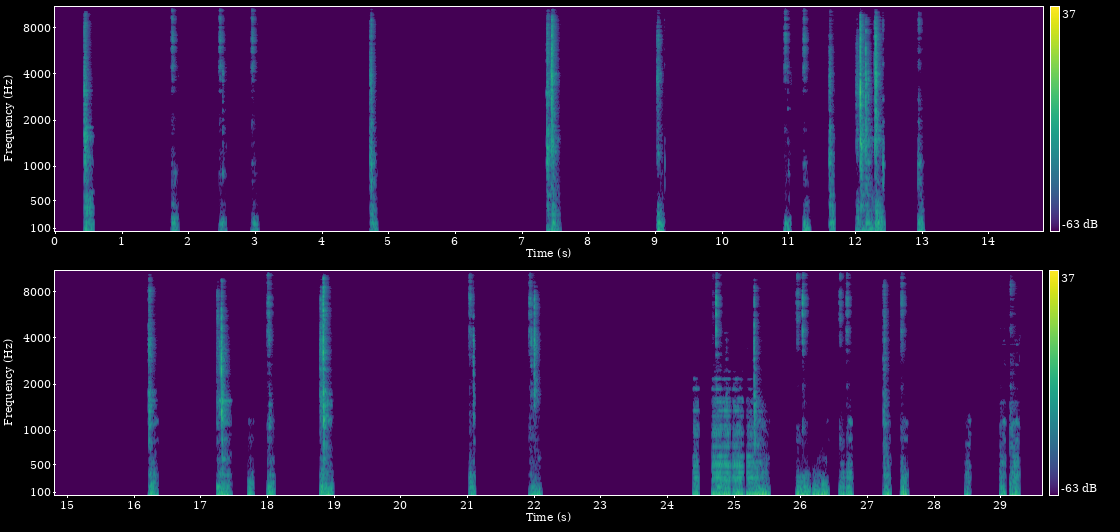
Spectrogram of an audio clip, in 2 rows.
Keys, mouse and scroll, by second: 0.3 m, 1.6 click, 2.8 shift+click, 3.3 middle click, 3.8 scroll down 1, 4.2 shift+middle click, 4.7 middle click, 4.8 middle click, 8.6-9.0 scroll up 1, 9.1 shift+middle click, 10.0 scroll up 1, 10.8 click, 11.1 shift+click, 12.0 shift+r, 12.4 shift+middle click, 13.4 middle click, 13.5 middle click, 16.0 ctrl+z, 17.9 click, 19.3 click, 19.7 middle click, 20.9 click, 21.2 x, 21.8 click, 22.2 shift+middle click, 23.0 middle click, 23.1 middle click, 24.6 click, 25.2 x, 25.9 click, 27.0 x, 27.4 click, 27.8 middle click, 28.9 shift+middle click, 29.3 scroll up 1.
